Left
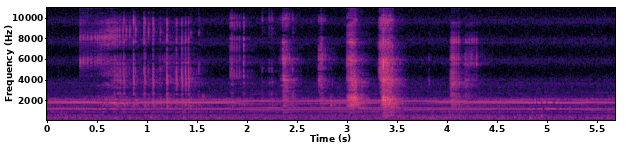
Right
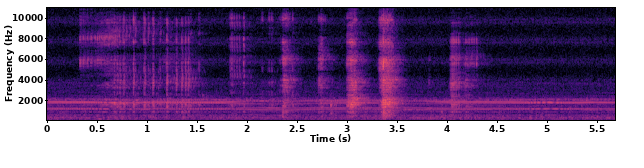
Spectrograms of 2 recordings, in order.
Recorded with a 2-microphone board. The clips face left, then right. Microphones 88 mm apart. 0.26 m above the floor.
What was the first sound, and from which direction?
A squeak, 45° right (ahead or behind).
